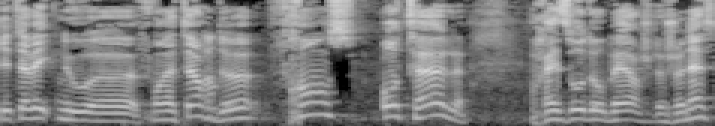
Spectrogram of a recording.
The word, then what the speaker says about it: France Hostels: avec nous, fondateur de France Hôtel, réseau d'auberges de jeunesse. Alors je dis France Hôtel, France Hostels, voilà, on va le prononcer à la française.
